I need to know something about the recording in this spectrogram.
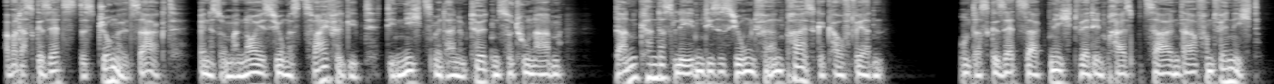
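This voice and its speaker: A man's voice: sits low, moderate pace, breathy edge, no room sound, clean studio sound. Man voicing Bagheera, a purring sly panther. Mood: persuasive. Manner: soft, purring, persuasive. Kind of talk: audiobook character voice.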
